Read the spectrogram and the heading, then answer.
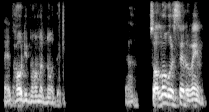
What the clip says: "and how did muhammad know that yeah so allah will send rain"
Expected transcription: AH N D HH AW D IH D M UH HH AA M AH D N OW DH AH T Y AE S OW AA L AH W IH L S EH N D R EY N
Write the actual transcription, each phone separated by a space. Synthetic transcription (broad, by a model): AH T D HH AW D IH D M UH HH AA M AH D N OW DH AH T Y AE S OW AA L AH W IH L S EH D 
